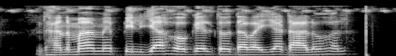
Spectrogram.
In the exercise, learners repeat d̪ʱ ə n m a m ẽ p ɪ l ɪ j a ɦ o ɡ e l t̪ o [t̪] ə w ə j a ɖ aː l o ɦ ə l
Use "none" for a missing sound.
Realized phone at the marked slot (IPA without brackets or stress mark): d̪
